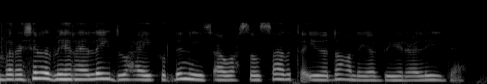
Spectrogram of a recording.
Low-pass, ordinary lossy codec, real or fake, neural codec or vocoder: 7.2 kHz; MP3, 48 kbps; fake; codec, 24 kHz, 0.9 kbps, WavTokenizer, small release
